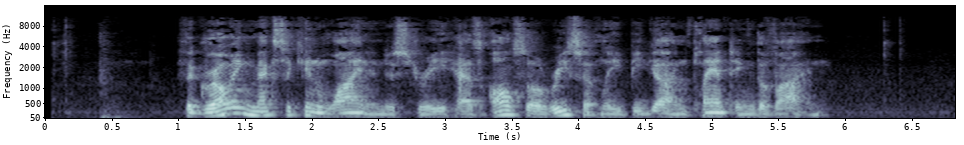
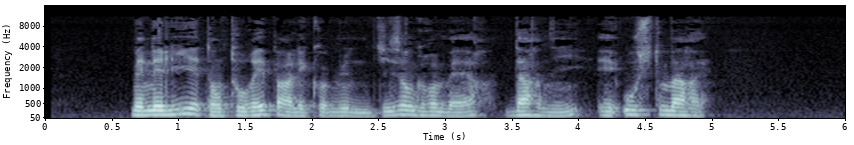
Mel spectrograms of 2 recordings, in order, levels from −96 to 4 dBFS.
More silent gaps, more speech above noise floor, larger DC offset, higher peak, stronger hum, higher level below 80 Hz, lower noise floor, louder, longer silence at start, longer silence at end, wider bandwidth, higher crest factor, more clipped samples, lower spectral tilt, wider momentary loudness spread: neither; about the same, 42 dB vs 45 dB; neither; about the same, -2 dBFS vs -2 dBFS; neither; about the same, -54 dBFS vs -54 dBFS; about the same, -63 dBFS vs -64 dBFS; about the same, -21 LUFS vs -20 LUFS; second, 0.4 s vs 0.65 s; about the same, 1 s vs 1.05 s; about the same, 11.5 kHz vs 11.5 kHz; about the same, 20 dB vs 18 dB; neither; second, -5.5 dB/octave vs -7 dB/octave; about the same, 9 LU vs 11 LU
